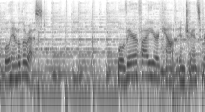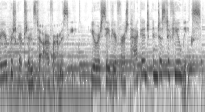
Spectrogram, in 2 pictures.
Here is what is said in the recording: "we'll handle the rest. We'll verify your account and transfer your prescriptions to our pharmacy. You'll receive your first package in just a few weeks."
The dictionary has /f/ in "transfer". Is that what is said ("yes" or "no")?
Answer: yes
